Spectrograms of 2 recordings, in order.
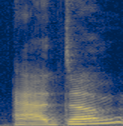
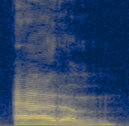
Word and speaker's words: Adam: So it's not Adam, it's Adam. Adam.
